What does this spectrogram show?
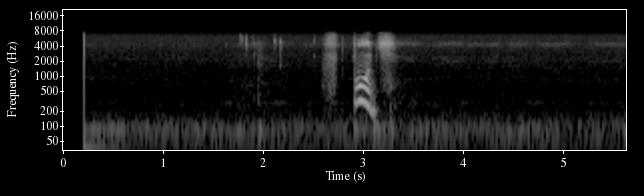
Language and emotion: Russian, neutral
